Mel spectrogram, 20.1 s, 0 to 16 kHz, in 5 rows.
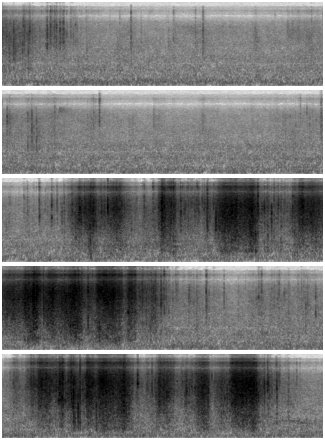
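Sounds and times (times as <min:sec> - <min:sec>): crinkly rustling: 0:08.0 - 0:19.8.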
